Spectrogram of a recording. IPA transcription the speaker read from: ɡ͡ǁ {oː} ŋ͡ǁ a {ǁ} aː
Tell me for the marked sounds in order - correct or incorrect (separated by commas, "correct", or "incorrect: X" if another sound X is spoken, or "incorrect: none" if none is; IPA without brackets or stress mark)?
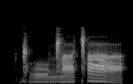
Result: correct, correct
